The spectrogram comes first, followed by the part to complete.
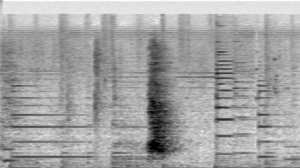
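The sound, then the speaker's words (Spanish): A dog named Albina, angered, gives one sharp, loud bark midway through, followed by a softer yelp, over a steady humming background with no talking. “No, dice Albina que ya le hice enojar.”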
